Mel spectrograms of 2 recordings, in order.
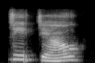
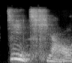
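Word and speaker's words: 技巧: 技巧, jadi kalau saya perhatikan Q itu dia bacanya ada angin. Saya mungkin sebutnya ada angin, artinya ada H-nya gitu ya. 技巧, jadi Q dibaca CH. Kalau misalnya mau pronunciation-nya bagus, memang bahasa Mandarin ada yang kayak gitu ya, ada angin.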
